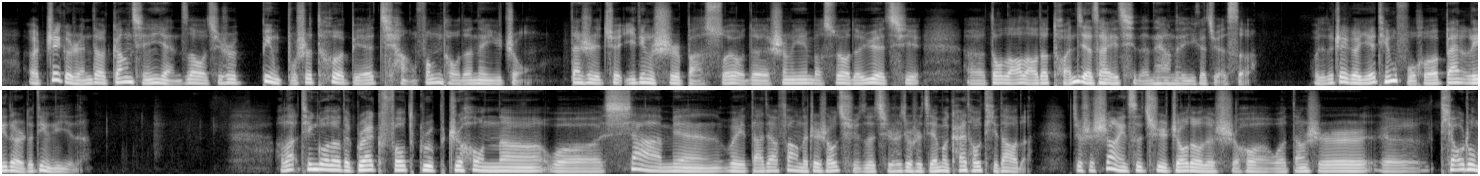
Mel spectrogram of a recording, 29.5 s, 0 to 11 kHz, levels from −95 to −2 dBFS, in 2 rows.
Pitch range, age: 120-150 Hz, 20-39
